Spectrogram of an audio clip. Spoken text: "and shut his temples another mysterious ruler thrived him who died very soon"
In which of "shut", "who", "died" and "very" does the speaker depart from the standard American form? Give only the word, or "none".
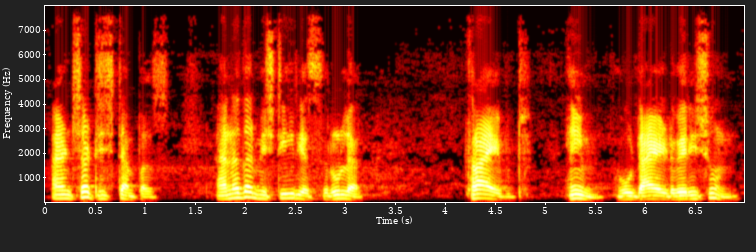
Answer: shut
